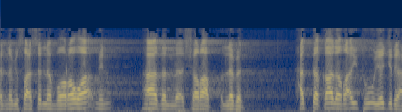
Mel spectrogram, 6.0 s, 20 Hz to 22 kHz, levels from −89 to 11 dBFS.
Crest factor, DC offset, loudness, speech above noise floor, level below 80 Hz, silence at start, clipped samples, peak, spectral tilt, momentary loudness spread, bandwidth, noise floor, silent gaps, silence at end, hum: 20 dB; under 0.1%; -19 LUFS; 32 dB; -50 dBFS; 0 s; under 0.1%; -2 dBFS; -3.5 dB/octave; 12 LU; 8 kHz; -52 dBFS; none; 0 s; none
